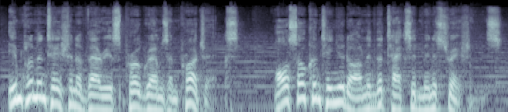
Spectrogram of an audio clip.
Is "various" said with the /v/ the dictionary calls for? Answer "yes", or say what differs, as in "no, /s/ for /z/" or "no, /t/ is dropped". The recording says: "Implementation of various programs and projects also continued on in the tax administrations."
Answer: yes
